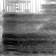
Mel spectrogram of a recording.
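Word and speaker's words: of: অফ ব্যবহার করে থাকি, অফ। বন্ধুরা এই অফ এর উচ্চারণে কিছু বয়ের মতো হবে, এখানে অফ এরকম হবে।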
